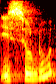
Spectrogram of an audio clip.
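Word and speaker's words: pseudo: देखिए दोस्तों इसमें पी साइलेंट है, इस्यूडो एलम।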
